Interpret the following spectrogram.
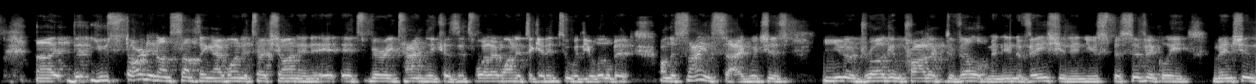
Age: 40-59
